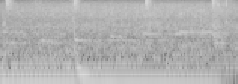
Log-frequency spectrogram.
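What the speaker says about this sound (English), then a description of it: "I've got this stream running through the vale" A stream running through a leafy valley, rushing water heard as a steady, broad, close wash of noise.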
